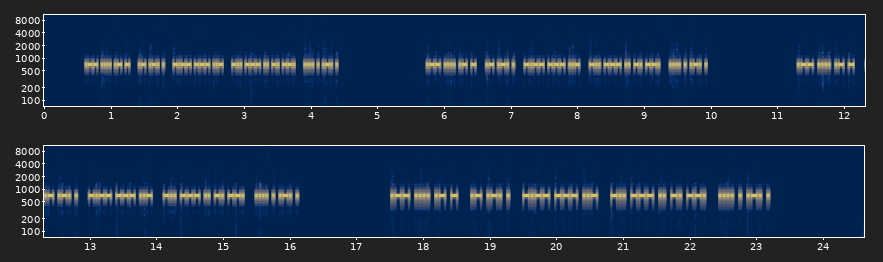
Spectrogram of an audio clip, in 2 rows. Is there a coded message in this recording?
Yes: Morse code from 0.6 to 23.2 s, heard as a keyed tone, about 51 wpm, 700 Hz. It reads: WHAT ARE YOU DOING HERE WHAT ARE YOU DOING HERE WHAT ARE YOU DOING HERE WHAT ARE YOU DOING HERE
